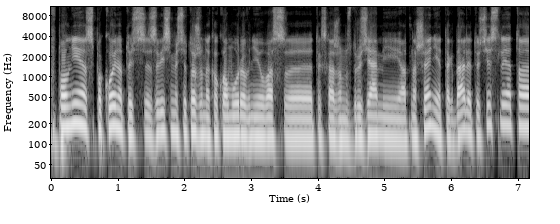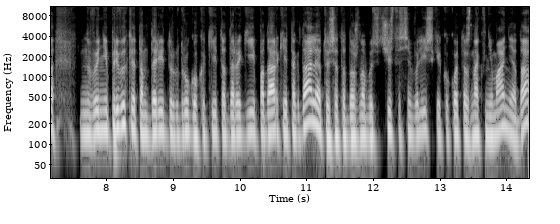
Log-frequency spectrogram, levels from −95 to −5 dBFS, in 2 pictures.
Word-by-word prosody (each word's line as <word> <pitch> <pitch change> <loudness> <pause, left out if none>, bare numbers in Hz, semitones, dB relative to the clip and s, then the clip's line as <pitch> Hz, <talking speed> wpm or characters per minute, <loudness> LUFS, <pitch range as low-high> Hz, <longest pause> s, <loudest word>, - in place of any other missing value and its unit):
вполне 185 +1 +4
спокойно. 165 +3 +2
То 135 0 -2
есть 115 -2 -2
в 135 - -1
зависимости 145 +1 0
тоже 140 -1 +1
на 130 -2 +1
каком 130 +1 +1
уровне 130 -1 +2
у - - +2
вас, 125 -4 +1
э, 120 -1 +2
так 120 - -6
скажем, 115 +1 -1
с 110 - -4
друзьями 125 +1 0
отношения 125 - 0
и - - -2
так 115 -1 -4
далее. 145 +2 +2
То 130 - -12
есть 130 -3 -4
если 190 +1 -2
это 180 -2 +2 0.4
м, 145 -1 -2
вы 150 +3 +2
не 155 0 +1
привыкли 165 +2 +1
там 140 -1 -1
дарить 150 +1 +1
друг 130 -1 -4
другу 140 -1 -1
какие-то 135 +2 -5
дорогие 135 +2 -2
подарки 145 +2 +1
и - - +2
так 135 0 -3
далее, 195 -1 +4
то 125 - -7
есть 120 -1 0
это 125 0 0
должно 130 +1 0
быть 125 -4 -5
чисто 135 0 -5
символический 135 +3 -6
какой-то 130 +1 -4
знак 130 -1 -1
внимания. 140 0 0
Да, 195 - +1
135 Hz, 210 wpm, -23 LUFS, 125-150 Hz, 0.4 s, вполне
